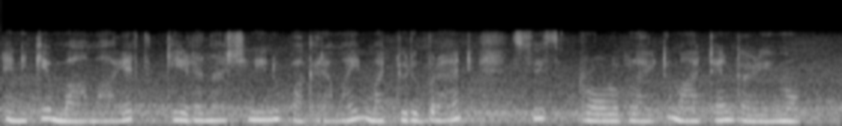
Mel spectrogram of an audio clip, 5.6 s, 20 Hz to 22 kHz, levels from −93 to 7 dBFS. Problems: none marked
